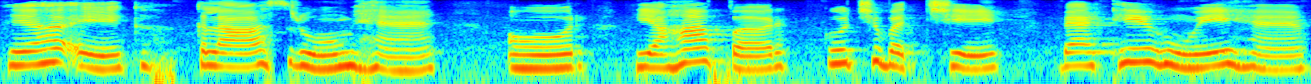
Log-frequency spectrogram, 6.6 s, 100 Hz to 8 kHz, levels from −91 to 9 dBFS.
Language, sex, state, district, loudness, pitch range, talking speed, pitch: Hindi, female, Punjab, Pathankot, -15 LUFS, 235-275 Hz, 120 wpm, 250 Hz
